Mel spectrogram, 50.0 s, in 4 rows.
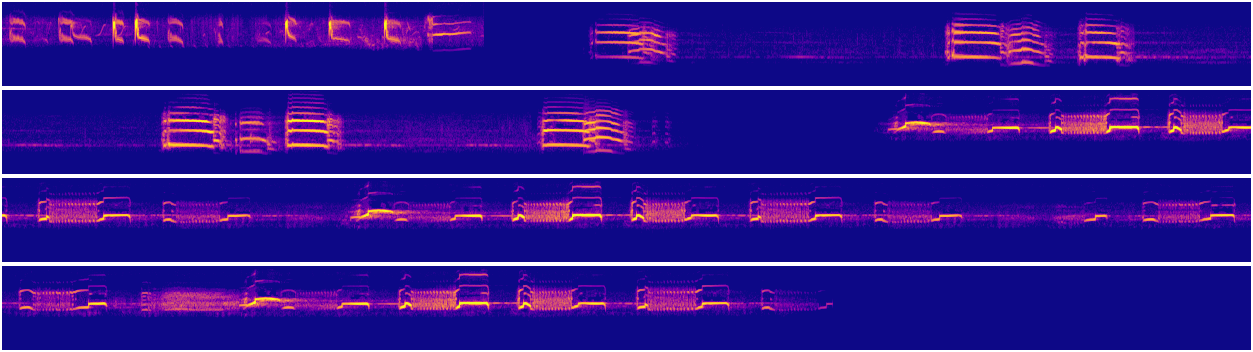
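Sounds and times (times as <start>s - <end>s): songbird singing: 0.0s - 4.8s, 21.4s - 45.8s.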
